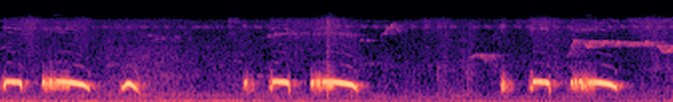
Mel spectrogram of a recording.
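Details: Spotted dove (derkuku, tekukur) singing a clean, lively cooing song used as a tutor recording: low mellow coos in phrases of short notes ending in a longer downslurred coo, heard three times, with faint high whistles of another bird.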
